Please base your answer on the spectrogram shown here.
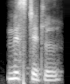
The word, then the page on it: mistitle: Indian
